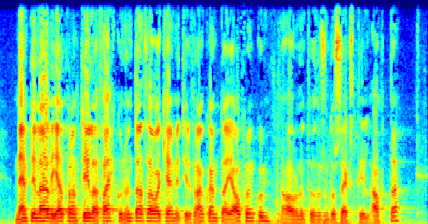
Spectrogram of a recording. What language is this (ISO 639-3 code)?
isl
